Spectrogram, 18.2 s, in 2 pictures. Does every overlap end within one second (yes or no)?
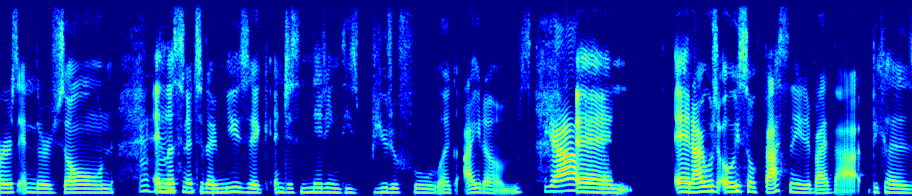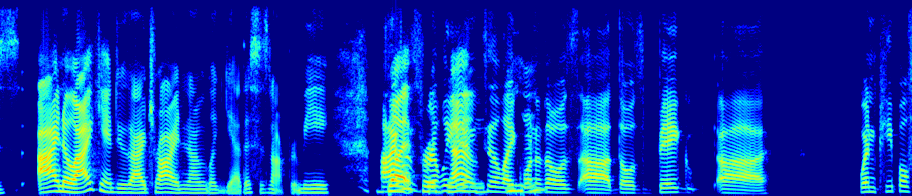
no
